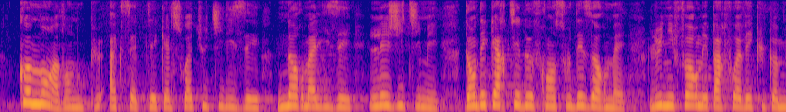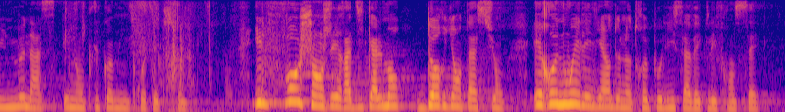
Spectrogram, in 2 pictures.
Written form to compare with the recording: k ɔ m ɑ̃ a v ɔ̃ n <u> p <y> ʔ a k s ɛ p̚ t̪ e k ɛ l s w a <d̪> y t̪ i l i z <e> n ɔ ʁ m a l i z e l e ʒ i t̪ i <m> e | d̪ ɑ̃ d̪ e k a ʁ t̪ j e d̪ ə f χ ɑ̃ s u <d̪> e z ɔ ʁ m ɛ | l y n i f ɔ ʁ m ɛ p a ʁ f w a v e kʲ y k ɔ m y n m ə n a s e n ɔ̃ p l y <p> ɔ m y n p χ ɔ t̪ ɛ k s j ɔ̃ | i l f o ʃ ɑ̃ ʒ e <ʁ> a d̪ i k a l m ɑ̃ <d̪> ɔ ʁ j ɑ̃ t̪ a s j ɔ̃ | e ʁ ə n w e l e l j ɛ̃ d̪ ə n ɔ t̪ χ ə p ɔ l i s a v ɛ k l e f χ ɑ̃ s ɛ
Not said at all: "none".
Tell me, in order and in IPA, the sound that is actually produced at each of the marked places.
u, y, t̪, e, m, d̪, k, ʁ, d̪

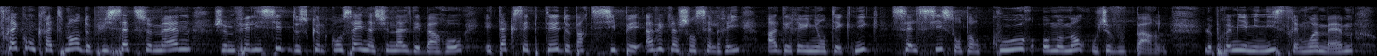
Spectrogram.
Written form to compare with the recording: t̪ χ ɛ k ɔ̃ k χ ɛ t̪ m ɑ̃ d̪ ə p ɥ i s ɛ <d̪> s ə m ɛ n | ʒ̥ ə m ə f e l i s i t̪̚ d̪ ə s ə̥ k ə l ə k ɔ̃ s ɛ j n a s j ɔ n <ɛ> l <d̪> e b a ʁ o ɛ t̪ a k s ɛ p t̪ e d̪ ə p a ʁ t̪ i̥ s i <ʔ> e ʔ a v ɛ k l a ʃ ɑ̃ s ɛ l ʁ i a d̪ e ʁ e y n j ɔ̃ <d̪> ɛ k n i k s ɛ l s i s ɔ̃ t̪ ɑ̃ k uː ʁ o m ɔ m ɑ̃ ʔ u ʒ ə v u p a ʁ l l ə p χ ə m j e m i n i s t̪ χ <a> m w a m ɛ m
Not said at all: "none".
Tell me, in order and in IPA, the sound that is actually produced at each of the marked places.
t̪, a, d̪, p, t̪, ɛ

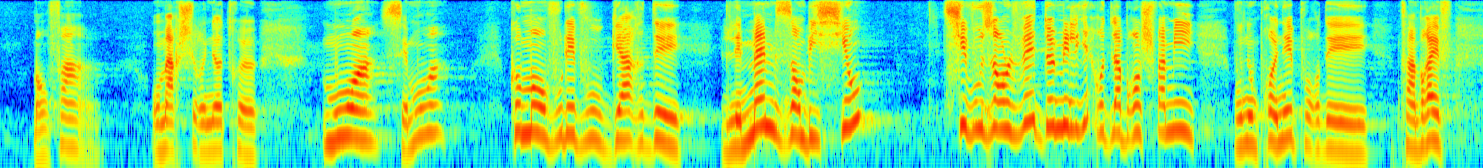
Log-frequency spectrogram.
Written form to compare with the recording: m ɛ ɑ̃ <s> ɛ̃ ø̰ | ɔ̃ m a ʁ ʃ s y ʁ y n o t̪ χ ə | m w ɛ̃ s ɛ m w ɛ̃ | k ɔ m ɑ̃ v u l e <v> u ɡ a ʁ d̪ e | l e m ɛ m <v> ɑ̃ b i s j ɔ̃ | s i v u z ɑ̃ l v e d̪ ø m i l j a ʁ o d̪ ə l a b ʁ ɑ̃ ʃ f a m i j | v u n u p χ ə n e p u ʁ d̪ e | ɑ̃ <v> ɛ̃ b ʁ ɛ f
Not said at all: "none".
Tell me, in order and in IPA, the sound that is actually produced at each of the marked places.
f, v, z, f

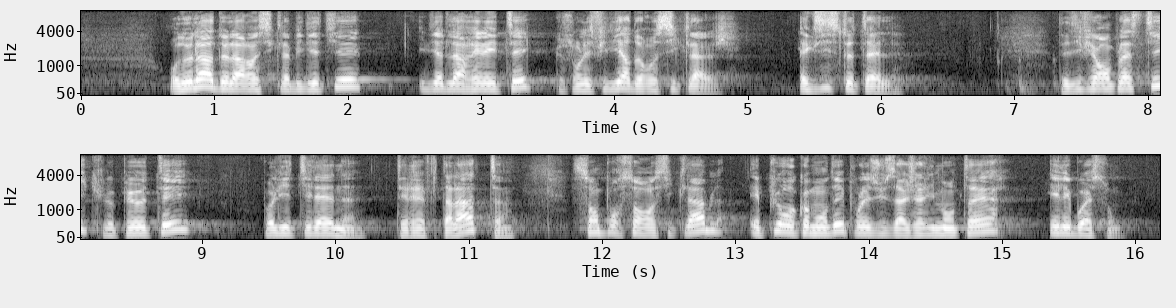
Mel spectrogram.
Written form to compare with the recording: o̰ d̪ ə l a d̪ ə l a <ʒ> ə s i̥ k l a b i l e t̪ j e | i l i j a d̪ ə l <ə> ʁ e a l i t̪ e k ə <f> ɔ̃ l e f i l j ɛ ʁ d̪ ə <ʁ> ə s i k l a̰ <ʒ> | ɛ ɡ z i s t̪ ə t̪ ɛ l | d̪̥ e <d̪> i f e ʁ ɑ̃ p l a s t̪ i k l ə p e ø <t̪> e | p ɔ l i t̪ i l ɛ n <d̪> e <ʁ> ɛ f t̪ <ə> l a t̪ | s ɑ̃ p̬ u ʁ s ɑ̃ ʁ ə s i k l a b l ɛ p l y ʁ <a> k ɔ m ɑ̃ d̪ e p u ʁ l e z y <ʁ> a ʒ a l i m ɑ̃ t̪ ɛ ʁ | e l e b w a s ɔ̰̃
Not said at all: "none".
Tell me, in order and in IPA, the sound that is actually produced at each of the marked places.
ʁ, a, s, ʁ, ʒ, d̪, t̪, t̪, ʁ, a, ə, z

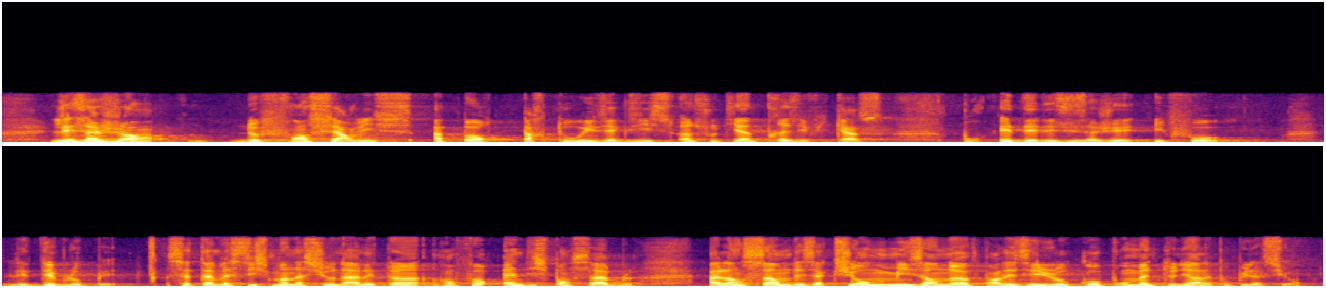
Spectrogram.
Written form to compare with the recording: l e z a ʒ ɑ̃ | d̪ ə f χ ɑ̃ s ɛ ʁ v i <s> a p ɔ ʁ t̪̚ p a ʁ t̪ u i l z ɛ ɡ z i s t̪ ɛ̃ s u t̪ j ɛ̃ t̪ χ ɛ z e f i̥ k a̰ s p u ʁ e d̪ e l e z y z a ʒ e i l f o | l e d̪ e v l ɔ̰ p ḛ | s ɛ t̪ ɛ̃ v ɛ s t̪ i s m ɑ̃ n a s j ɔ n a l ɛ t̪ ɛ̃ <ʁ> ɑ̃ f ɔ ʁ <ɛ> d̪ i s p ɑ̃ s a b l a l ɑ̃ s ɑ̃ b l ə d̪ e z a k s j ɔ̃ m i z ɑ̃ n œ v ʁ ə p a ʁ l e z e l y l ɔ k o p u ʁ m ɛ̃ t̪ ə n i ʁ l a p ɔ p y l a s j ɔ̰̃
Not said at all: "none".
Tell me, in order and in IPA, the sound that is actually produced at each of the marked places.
s, ʁ, ɛ̃

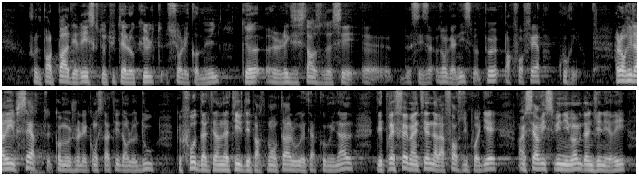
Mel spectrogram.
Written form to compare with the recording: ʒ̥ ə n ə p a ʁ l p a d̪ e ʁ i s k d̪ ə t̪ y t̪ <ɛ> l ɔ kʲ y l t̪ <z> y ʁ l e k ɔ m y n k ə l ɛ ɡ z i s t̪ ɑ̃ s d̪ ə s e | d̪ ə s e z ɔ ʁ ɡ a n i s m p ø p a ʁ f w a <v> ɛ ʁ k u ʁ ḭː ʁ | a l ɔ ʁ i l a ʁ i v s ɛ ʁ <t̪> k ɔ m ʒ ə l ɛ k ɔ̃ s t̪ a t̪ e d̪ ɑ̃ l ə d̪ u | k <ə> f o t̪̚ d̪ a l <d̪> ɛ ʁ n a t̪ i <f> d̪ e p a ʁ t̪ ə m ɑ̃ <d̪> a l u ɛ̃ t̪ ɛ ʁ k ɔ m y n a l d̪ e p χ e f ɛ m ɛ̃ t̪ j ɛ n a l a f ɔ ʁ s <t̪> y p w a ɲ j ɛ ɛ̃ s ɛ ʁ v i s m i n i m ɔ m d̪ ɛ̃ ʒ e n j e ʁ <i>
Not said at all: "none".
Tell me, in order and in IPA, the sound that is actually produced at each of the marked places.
ɛ, s, f, t̪, ə, t̪, v, t̪, d̪, i

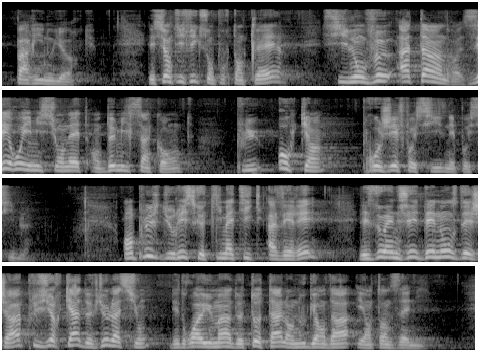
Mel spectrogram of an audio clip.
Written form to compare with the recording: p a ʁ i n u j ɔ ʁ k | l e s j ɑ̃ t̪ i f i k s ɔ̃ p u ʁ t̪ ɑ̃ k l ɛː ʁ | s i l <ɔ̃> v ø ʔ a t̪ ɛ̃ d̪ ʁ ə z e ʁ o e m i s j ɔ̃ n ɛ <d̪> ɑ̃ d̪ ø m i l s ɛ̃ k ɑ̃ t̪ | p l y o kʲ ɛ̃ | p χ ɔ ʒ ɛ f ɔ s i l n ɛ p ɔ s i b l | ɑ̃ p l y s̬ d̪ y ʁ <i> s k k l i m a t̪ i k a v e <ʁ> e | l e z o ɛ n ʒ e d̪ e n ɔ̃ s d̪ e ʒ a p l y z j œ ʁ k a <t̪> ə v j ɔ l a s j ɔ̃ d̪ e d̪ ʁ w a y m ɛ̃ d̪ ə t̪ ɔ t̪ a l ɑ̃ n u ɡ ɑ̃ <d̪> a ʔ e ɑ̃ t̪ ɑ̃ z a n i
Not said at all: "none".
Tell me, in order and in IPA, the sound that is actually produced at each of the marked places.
ɔ̃, t̪, i, ʁ, d̪, d̪

